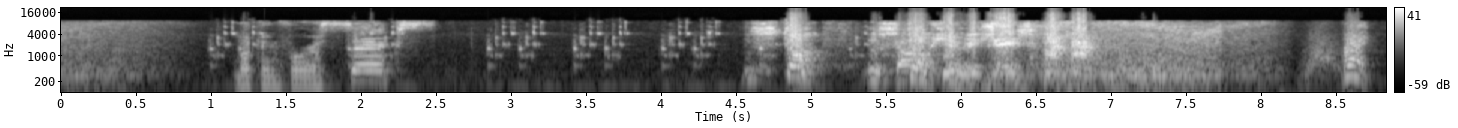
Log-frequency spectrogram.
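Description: A young man laughs and talks close to a microphone.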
